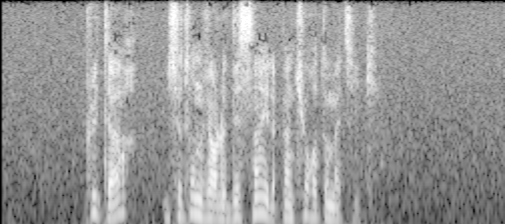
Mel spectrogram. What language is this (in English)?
French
